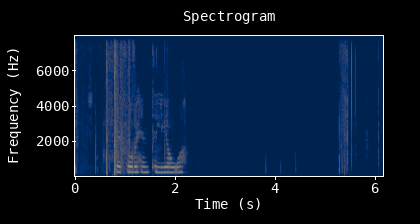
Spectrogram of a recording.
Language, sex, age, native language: Icelandic, male, 11, Icelandic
